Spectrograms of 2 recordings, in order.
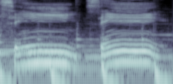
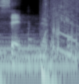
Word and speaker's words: sin: Pecado, a pronúncia é sen. O brasileiro quer falar sim. Tá errado, sen.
